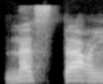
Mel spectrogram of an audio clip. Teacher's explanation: সিন জবর নাসতা জবর তা নাসতা আইন ইয়া নুন জের নাসতা এখানে একটু বেশি টান দিতে হবে কেননা আমরা আয়াতের শেষে থামছি মাদারি মানে কি তিন থেকে চার আলি পরিমাণ টান দিয়ে পড়তে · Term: মাদ্দ আরিজ ওয়াকফি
